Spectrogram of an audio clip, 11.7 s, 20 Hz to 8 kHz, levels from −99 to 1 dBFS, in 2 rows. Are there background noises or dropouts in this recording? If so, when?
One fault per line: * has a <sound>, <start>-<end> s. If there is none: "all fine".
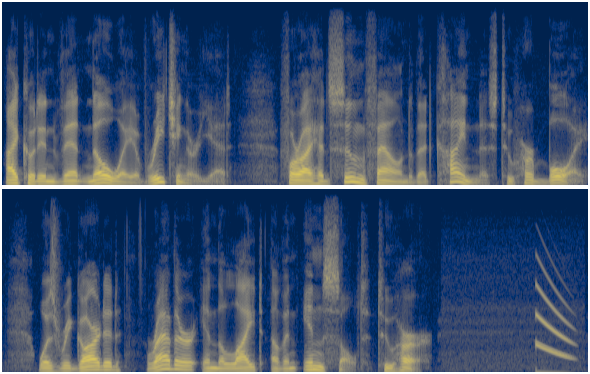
* has a chirp, 11.2-11.6 s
